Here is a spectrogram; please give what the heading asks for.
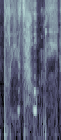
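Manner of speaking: slow, high imitation whisper for help; whispered plea. Grace's voice over someone struggling through snow, whispered plea. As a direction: whisper it like an eerie trailer voice.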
